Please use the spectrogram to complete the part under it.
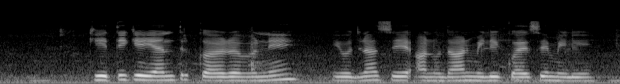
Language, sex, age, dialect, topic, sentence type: Bhojpuri, male, 31-35, Northern, agriculture, question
